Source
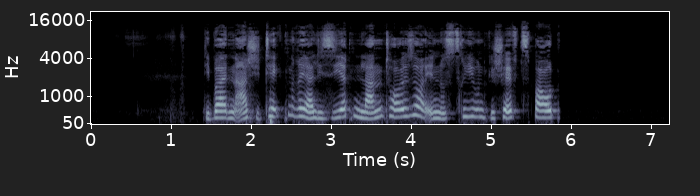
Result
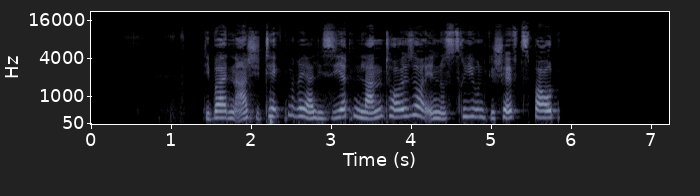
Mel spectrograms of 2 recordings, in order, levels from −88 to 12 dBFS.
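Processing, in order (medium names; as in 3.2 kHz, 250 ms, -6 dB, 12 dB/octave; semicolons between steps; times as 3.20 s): 2.38–2.89 s: low-pass 1.8 kHz -> 1.1 kHz 6 dB/octave; trim -8 dB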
